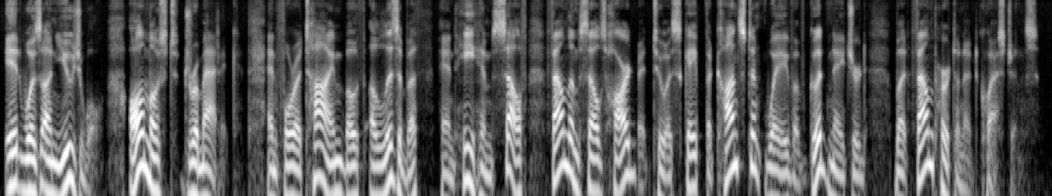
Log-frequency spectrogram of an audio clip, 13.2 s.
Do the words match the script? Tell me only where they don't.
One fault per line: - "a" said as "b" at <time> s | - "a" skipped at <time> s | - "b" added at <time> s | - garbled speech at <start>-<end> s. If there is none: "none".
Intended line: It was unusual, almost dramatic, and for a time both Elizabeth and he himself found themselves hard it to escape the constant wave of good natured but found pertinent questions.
none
